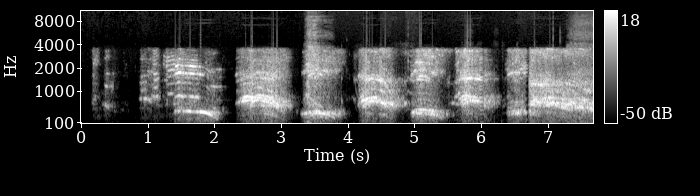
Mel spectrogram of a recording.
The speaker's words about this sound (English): Do you think you could start an Eagles cheer around there and they would do it?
